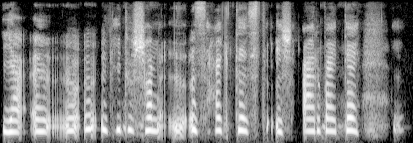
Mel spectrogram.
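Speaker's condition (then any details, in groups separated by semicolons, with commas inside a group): Spastic paralysis from birth; affects all four limbs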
